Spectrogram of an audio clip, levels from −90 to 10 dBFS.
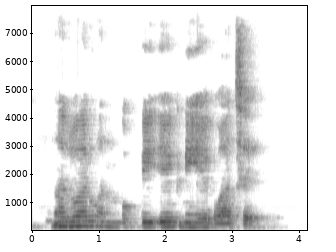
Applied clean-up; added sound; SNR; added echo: none; none; none; reverberation time 0.4 s.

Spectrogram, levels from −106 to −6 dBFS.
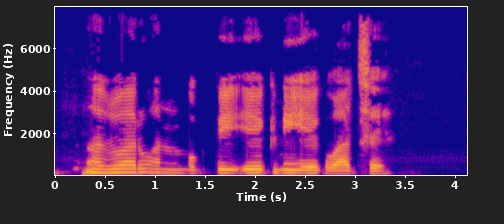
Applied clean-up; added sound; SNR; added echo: none; none; none; none.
